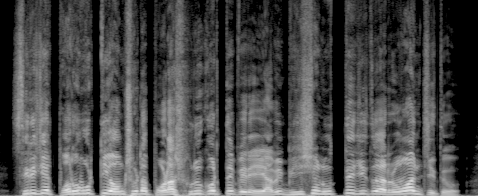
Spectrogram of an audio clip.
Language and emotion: Bengali, happy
